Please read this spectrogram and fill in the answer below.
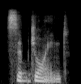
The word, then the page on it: subjoint: Indian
